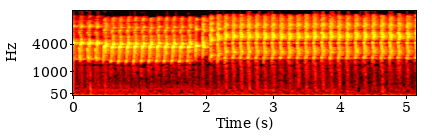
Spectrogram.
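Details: Continuous ngekek from a fighter lovebird responding to a rival, used to train young birds: a dense, shrill, machine-gun chatter of rapid pulses that shifts slightly higher midway and carries on throughout.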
